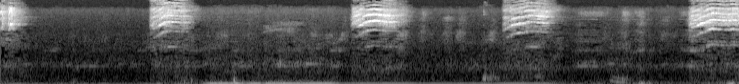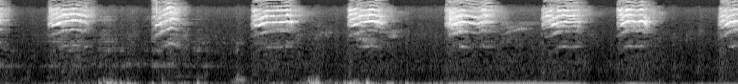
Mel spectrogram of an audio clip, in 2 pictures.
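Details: Sogon calls played to make a wild bird reply: bursts of high, rasping notes come irregularly, some close together and some spaced, over a low droning hum and faint background noise.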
